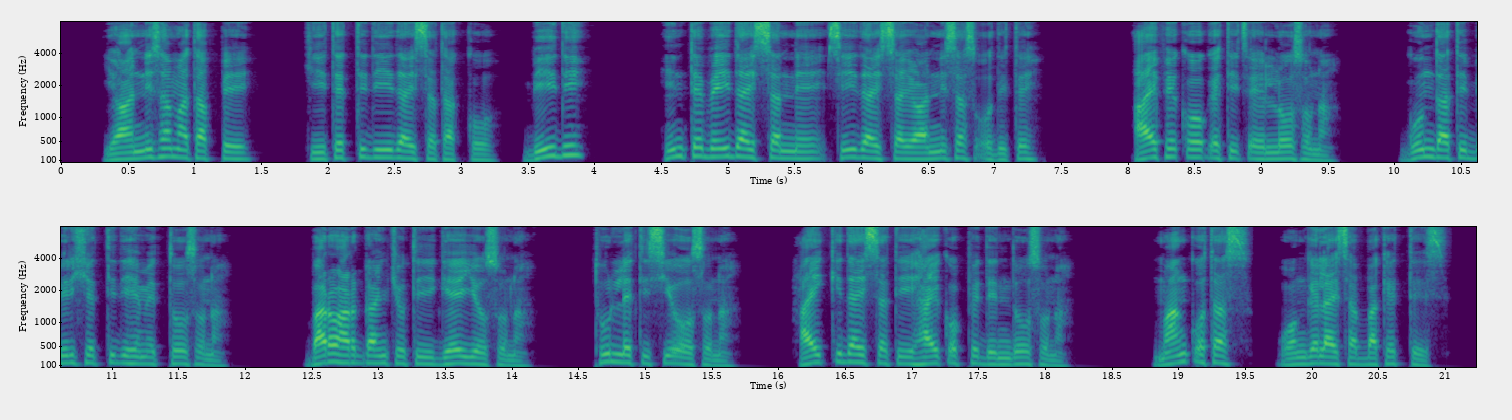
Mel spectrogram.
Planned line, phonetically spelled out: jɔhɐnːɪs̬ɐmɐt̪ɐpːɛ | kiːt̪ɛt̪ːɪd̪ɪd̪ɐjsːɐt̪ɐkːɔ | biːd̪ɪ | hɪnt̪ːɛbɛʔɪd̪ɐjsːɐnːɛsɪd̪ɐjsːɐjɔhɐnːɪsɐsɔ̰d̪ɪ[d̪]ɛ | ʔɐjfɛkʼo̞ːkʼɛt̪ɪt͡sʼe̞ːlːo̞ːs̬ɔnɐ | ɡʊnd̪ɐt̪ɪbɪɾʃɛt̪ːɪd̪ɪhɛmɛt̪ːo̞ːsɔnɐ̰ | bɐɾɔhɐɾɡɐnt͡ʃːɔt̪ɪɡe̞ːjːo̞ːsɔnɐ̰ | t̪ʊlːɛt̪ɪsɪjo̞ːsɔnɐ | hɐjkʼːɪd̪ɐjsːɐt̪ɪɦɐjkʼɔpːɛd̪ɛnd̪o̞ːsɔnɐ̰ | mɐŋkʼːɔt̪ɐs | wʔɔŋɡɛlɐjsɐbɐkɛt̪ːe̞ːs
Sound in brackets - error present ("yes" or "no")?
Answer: yes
